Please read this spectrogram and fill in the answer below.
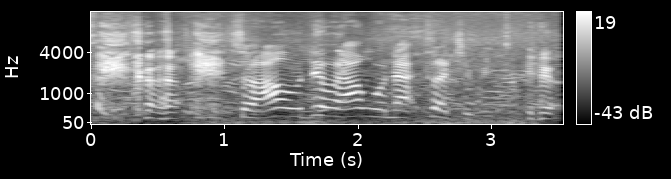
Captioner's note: laughter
